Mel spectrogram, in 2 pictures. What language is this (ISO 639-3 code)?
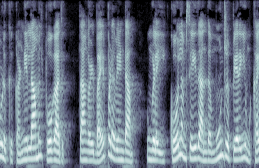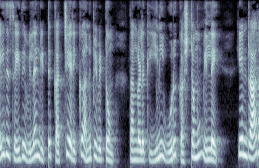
tam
